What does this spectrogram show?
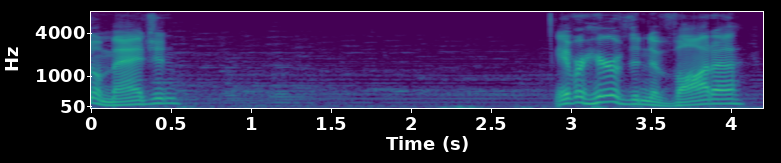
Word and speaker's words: Nevada: ever hear of the Nevada I'm sorry they pronounce it Nevada up there you ever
